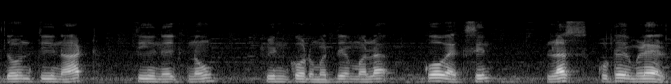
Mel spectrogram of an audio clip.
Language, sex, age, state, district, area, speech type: Marathi, male, 30-45, Maharashtra, Akola, rural, read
